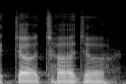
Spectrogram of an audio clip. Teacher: तालु भाग जो तालु से टक रही है, छ, जीव अपने आप चिपक जा रही है तालु से जाके,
